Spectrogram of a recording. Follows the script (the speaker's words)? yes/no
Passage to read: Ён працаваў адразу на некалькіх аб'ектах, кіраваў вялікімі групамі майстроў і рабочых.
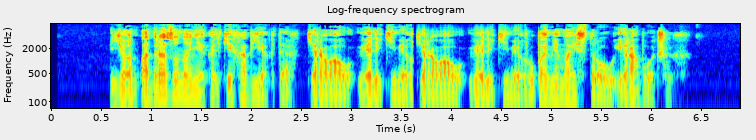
no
